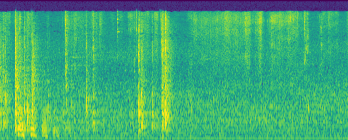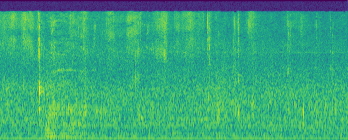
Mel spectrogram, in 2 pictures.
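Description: A man's short laughs and a couple of coughs in the first few seconds, as if something went down the wrong way, then only a steady low hum of the room.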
